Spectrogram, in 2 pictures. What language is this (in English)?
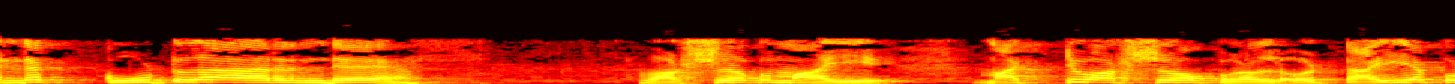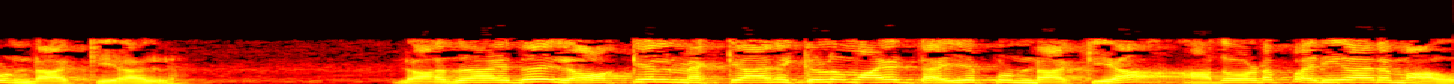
Malayalam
